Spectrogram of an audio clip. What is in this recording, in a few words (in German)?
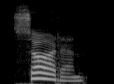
"soeren", nordische jungennamen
